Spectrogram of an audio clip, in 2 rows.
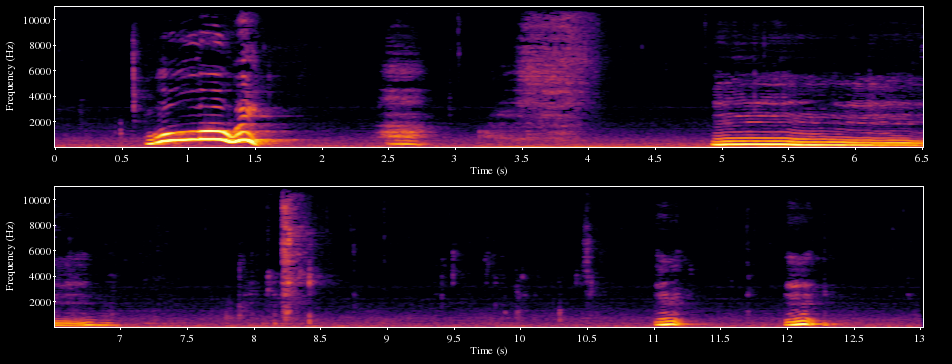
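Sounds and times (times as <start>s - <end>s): soft chewing and mouth clicks: 0.0s - 0.7s, 6.9s - 12.0s, 12.6s - 13.0s
woman humming mmm: 4.9s - 7.1s.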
